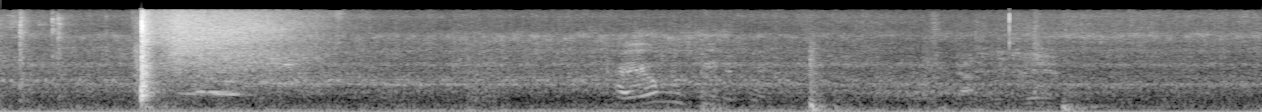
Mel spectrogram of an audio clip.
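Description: School bus engine running with a steady low rumble, heard from inside the cabin. A single sharp clack comes under a second in, and faint voices are heard later.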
